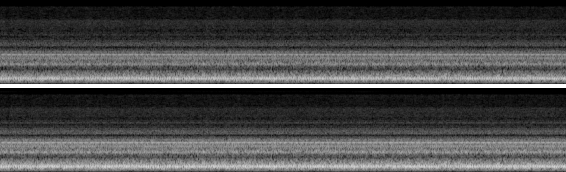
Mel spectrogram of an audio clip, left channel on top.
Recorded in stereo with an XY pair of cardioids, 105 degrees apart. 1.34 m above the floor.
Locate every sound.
0.0 s an engine running: 30° right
